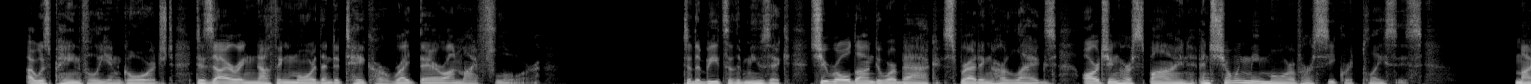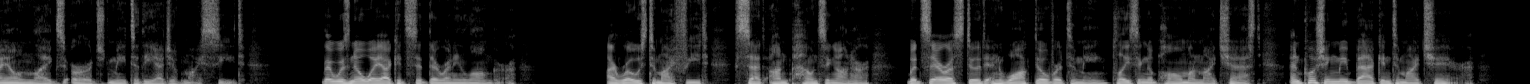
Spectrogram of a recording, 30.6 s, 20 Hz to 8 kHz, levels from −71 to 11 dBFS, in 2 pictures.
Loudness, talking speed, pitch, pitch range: -19 LUFS, 180 wpm, 110 Hz, 100-130 Hz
